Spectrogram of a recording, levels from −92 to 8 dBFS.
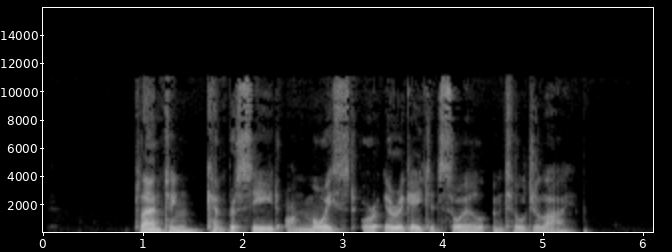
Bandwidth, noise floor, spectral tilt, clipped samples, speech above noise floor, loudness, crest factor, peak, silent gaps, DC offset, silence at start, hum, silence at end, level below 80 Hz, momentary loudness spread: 11.5 kHz; -80 dBFS; -5.5 dB/octave; under 0.1%; 53 dB; -27 LUFS; 24 dB; -4 dBFS; none; under 0.1%; 0.9 s; none; 0.65 s; -50 dBFS; 9 LU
